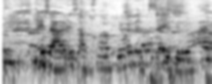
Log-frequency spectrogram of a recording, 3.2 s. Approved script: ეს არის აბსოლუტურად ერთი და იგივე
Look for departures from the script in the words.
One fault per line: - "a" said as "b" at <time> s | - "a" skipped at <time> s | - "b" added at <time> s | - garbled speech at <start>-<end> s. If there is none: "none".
none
